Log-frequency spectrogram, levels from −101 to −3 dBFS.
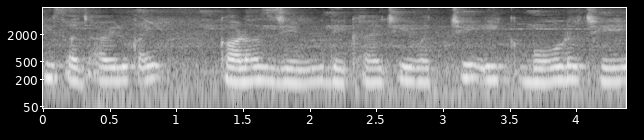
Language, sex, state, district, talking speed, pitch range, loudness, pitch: Gujarati, female, Maharashtra, Mumbai Suburban, 135 wpm, 180-195 Hz, -19 LUFS, 185 Hz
